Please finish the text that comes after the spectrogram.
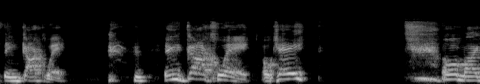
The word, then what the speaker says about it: Ngakoue: his last name because i've heard some people mispronounce his last name it's in gaque not in gakui okay okay now of course this first name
